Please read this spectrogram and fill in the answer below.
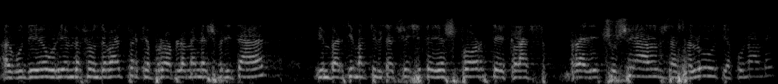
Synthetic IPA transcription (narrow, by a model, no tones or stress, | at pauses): ə̰lˠɣund̪iəːwɾiəmd̪əfeund̪əβat̪̚pəɾkɛpɾuβaβləmenezβɾit̪at̪ | imbəɾt̪iəmək̚t̪iβit̪at̪sfizikəziəspɔɾt̪eklasraðiksːusialˠzðəsɐlut̪iəkunɔmiks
